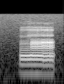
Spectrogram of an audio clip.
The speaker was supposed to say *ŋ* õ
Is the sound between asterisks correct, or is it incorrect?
correct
